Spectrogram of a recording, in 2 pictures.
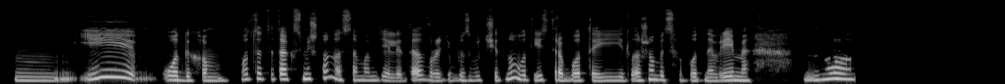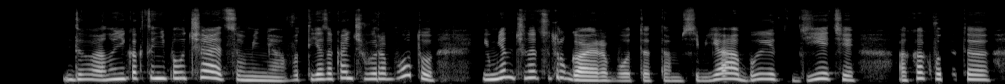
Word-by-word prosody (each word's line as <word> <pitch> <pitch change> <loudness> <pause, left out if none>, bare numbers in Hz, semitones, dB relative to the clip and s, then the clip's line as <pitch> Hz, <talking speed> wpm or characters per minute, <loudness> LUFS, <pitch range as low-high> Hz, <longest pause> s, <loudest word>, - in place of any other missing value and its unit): м, 180 +7 -5
и 295 +3 +3 0.3
отдыхом. 180 -3 -2
Вот 240 +3 -7
это 245 -2 -6
так 240 0 +3
смешно 260 +4 -2
на 285 -9 -2
самом 195 -2 -6
деле, 165 -4 -6
да, - - +1
вроде 175 -4 -7
бы 185 +2 -6
звучит. 185 0 -8
Ну 275 +4 0
вот 215 -6 -4
есть 200 0 -6
работа, 175 -1 -1
и 175 +1 -4
должно 180 +5 -1
быть 200 -3 -4
свободное 175 -2 -6
время. 180 +2 0 0.5
Но 240 +4 +2 2.2
Да, 225 -1 +1
но 230 - +3
никак-то 265 +3 +2
не 280 - +7
получается 285 -3 +2
у 205 - +2
меня. 180 -4 +1
Вот 210 +5 -10
я 235 +1 +4
заканчиваю 255 0 +1
работу, 255 - +1 0.4
и 225 - 0
у - - +6
меня 280 +7 +6
начинается 300 -1 -1
другая 210 - +6
работа: 170 -2 -2
там 165 0 -7
семья, 195 +10 +3
быт, 225 +3 0
дети. 210 +4 -1 0.4
А 195 - -2
как 280 +7 0
вот 245 -1 +2
это, 225 -2 +1
215 Hz, 145 wpm, -23 LUFS, 180-255 Hz, 2.2 s, не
